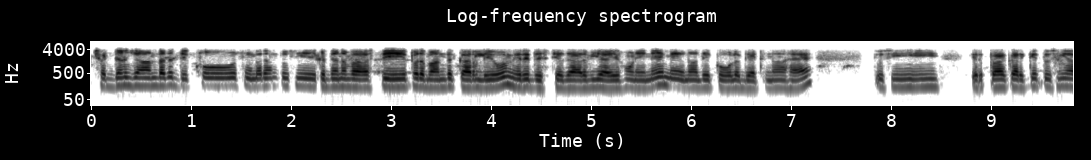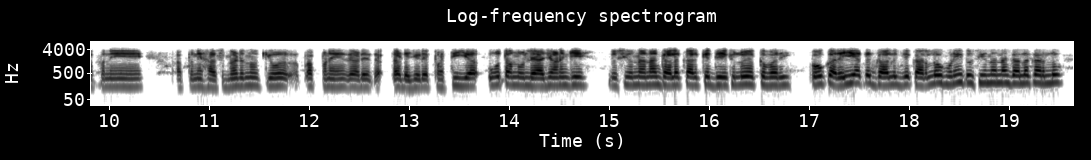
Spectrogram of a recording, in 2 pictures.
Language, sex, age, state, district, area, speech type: Punjabi, male, 30-45, Punjab, Kapurthala, rural, conversation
